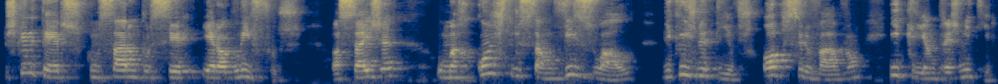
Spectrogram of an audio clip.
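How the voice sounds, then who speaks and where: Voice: medium pitch, expressive, measured pace. A teacher with a European Portuguese accent, narrating an online language lesson and explaining things to viewers, with the odd restart.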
